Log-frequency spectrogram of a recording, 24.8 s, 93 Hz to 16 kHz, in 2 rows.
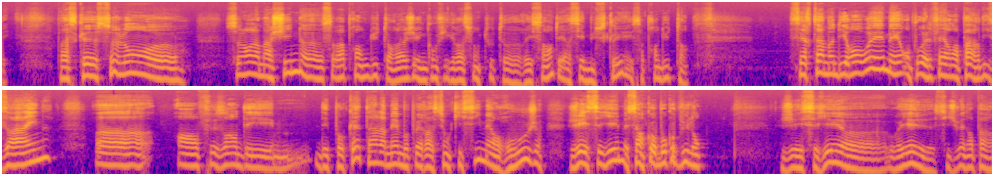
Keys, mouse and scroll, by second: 12.8 click, 21.2 right click, 23.3 click, 24.3 click.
